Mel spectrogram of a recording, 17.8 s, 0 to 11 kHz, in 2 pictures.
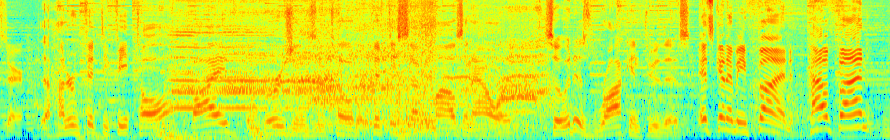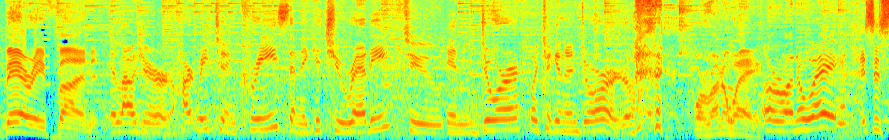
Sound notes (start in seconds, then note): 14.8 laughs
